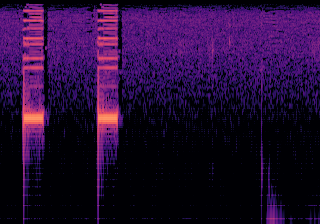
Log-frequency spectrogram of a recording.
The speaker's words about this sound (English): I'm going to make mine a nice high button sound.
